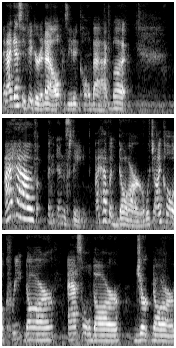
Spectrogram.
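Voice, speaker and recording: A woman with a slight Southern US accent, lively intonation and big swings in loudness. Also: fairly low pitch for a woman, fairly slow pace. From US South (Birmingham, Alabama). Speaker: vlogger, court clerk. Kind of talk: casual vlog monologue. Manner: animated.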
